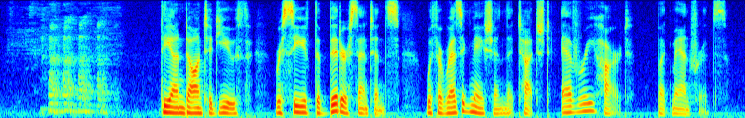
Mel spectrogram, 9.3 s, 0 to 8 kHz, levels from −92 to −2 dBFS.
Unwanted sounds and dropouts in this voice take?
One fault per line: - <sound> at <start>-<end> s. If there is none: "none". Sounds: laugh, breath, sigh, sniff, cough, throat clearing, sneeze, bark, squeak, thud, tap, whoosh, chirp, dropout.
- cough at 0.1-1.6 s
